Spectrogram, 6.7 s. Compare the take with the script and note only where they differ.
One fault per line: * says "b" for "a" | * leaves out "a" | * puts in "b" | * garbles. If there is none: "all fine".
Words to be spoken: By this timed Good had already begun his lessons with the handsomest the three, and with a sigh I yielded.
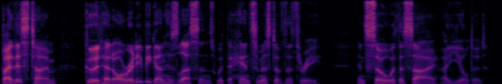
* says "time" for "timed"
* puts in "of"
* puts in "so"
